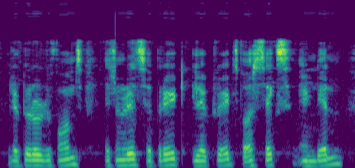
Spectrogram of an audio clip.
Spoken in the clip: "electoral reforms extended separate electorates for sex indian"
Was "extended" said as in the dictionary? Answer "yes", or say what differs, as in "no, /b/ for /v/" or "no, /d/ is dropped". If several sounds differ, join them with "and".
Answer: no, /k/ is dropped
